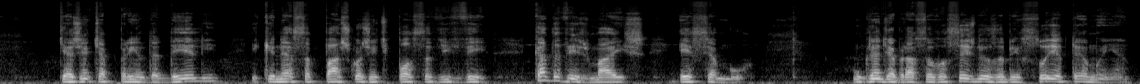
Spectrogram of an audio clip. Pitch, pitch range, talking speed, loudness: 120 Hz, 110-125 Hz, 145 wpm, -23 LUFS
